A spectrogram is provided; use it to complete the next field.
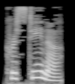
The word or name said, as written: christina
